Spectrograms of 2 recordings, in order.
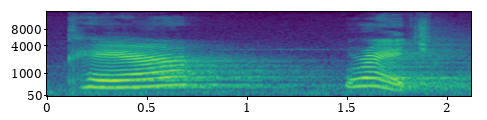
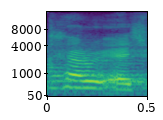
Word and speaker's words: carriage: Actually, here we have only 2 syllables. Carriage, not carriage, not carriage.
